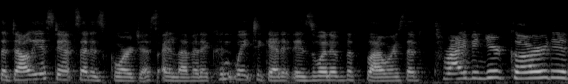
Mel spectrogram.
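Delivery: ordinary talk, nothing marked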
